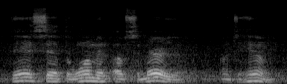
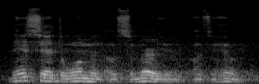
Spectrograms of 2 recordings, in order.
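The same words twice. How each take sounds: The two takes are said the same way.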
